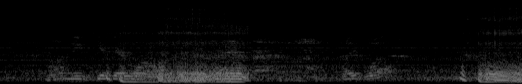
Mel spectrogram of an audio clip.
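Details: Wrigley, a pet Puggle, snoring in deep sleep indoors: low, rumbling breaths with buzzy harmonic tones, loudest in a long central snore and again at the end, quieter rasping breaths between.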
